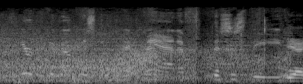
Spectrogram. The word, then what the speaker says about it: McMahon: McMullen? McMahon. McMahon, even though it's spelled Yeah, it's McMahon.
